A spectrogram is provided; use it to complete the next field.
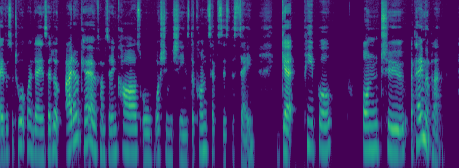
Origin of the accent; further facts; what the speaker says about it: Fulham, London, United Kingdom; So I grew up in Fulham.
